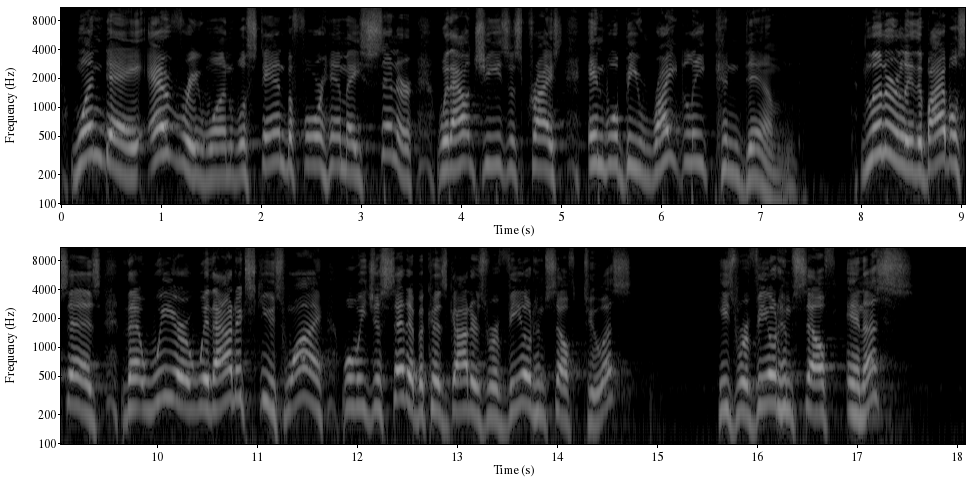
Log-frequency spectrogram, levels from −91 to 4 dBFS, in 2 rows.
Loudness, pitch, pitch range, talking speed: -46 LUFS, 230 Hz, 205-255 Hz, 145 wpm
